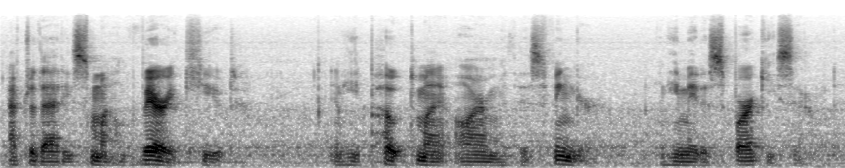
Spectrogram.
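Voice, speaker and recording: A man reading a children's book aloud with expressive narration. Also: extremely low pitch, moderate pace, noisy background. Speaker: book reader.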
